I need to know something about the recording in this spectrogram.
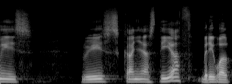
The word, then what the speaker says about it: Cañas: My name is Luis Kanyas. Very well pronounced by the way.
